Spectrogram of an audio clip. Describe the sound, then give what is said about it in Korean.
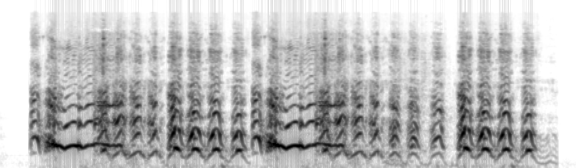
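Two dogs bark, played as a sample for listeners to imitate in a dog-barking imitation contest: a rapid, overlapping stream of high, yappy barks, some stretched into short whiny howls, loud and continuous for about five seconds with no talking. “오늘 여러분들이 흉내 내야 되는 개 짖는 소리 샘플을 한번 들려드릴게요.”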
